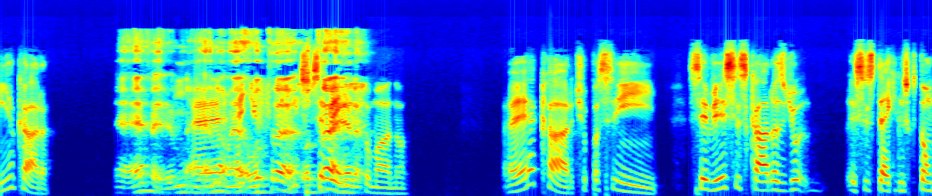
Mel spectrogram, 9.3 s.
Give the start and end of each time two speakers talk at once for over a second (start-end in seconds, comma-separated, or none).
1.9-3.6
